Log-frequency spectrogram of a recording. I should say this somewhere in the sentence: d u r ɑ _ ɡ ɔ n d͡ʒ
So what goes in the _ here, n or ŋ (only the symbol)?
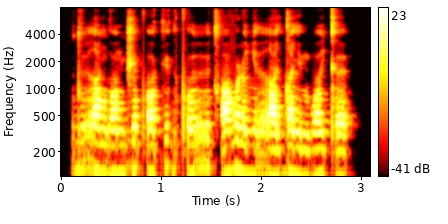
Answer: ŋ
